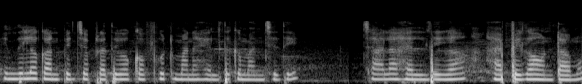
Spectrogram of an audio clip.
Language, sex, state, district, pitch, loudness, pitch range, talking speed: Telugu, female, Telangana, Nalgonda, 235 Hz, -19 LUFS, 230-245 Hz, 165 wpm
